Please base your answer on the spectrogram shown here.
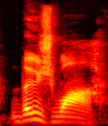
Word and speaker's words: bourgeois: Bourgeois.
